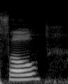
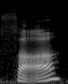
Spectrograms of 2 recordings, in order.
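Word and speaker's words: phở: most popular pho, or some people pronounce it as pho. Correct way would be, just adding a question mark on it, pho.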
